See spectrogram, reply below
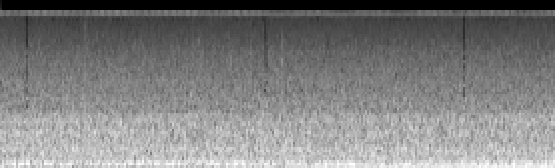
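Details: Constant broadband rushing noise, like wind or distant traffic, with a low hum and no animal voice.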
